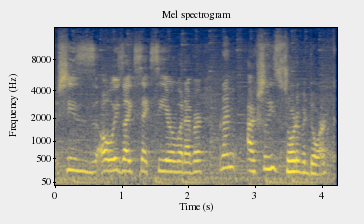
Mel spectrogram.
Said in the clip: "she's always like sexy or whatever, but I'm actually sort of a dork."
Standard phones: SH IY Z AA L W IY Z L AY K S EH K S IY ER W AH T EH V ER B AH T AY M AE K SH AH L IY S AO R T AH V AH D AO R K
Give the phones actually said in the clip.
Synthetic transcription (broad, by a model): SH IY Z AA L W IY Z L AY K S EH K S IY ER W AH T EH V ER B AH T AY M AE K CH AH L IY S AO R T AH V AH D AO R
